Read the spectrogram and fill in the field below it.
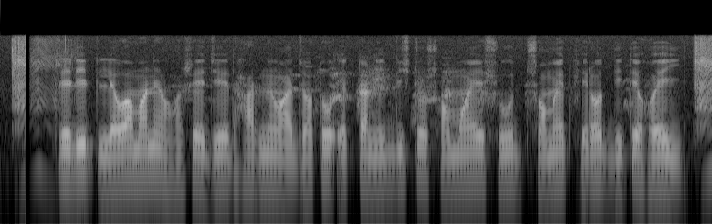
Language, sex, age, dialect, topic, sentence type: Bengali, male, 18-24, Rajbangshi, banking, statement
